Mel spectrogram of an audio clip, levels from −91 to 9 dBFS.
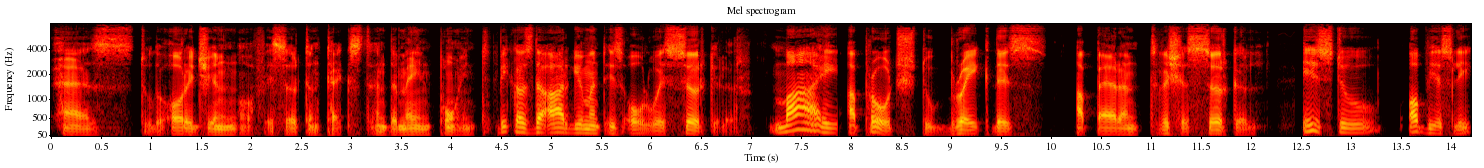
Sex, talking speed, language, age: male, 125 wpm, English, 60-79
